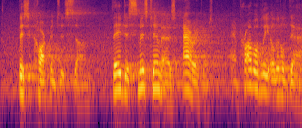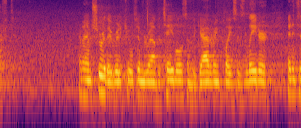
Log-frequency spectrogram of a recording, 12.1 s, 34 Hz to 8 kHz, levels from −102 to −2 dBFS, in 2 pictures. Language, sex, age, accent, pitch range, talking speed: English, male, 50-69, American, 130-150 Hz, 145 wpm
